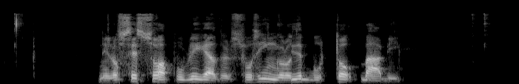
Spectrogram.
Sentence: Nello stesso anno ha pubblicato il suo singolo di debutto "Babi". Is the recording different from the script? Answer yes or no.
yes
